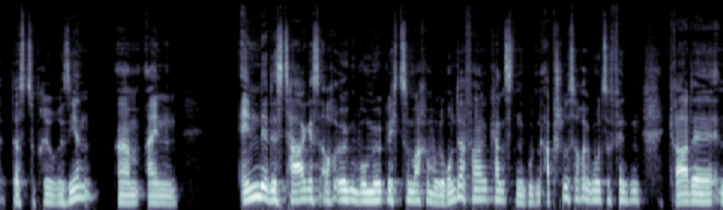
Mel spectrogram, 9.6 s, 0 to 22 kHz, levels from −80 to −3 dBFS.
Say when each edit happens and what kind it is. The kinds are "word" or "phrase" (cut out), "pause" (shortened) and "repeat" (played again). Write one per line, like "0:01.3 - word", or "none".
none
